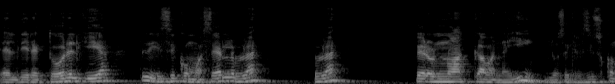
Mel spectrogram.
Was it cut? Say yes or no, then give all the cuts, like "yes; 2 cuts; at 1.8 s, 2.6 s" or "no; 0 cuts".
yes; 2 cuts; at 2.3 s, 3.2 s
